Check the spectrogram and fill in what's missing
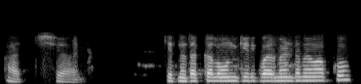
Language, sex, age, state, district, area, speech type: Urdu, male, 30-45, Uttar Pradesh, Muzaffarnagar, urban, conversation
